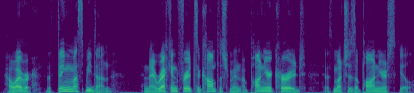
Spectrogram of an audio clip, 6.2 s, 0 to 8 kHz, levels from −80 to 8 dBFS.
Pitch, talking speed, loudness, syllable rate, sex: 105 Hz, 200 wpm, -21 LUFS, 6.0 syllables/s, male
